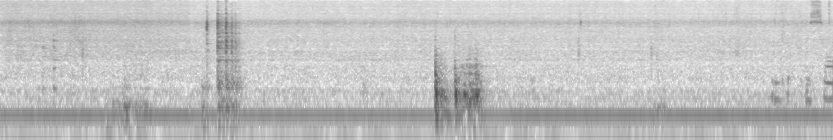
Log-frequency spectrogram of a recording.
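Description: Beef and vegetable stir fry, coated with cornstarch, sizzles quietly in a pan over a low steady hum, and two short bursts of utensil scraping and clatter come as it is mixed.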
